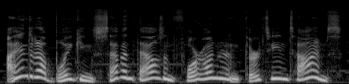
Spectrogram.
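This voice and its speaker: A smarmy, melancholy blogger played by an actor reads a comic diary with theatrical seriousness. The voice is husky and leaps around in pitch, over faint music. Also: big pitch swings, normal speed, darkish tone. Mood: melodramatic. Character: gloomy, smarmy, oddball blogger, self-absorbed and melancholy. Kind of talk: dramatic reading of a comic blog. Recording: music under the voice.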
